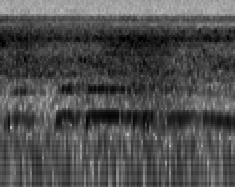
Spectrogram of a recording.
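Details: Rooster crowing nearby on an early morning in Lahore, Pakistan: a drawn-out, fairly low crow held steady and ending with a short upward lilt, heard above a constant low rumble of city background noise.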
